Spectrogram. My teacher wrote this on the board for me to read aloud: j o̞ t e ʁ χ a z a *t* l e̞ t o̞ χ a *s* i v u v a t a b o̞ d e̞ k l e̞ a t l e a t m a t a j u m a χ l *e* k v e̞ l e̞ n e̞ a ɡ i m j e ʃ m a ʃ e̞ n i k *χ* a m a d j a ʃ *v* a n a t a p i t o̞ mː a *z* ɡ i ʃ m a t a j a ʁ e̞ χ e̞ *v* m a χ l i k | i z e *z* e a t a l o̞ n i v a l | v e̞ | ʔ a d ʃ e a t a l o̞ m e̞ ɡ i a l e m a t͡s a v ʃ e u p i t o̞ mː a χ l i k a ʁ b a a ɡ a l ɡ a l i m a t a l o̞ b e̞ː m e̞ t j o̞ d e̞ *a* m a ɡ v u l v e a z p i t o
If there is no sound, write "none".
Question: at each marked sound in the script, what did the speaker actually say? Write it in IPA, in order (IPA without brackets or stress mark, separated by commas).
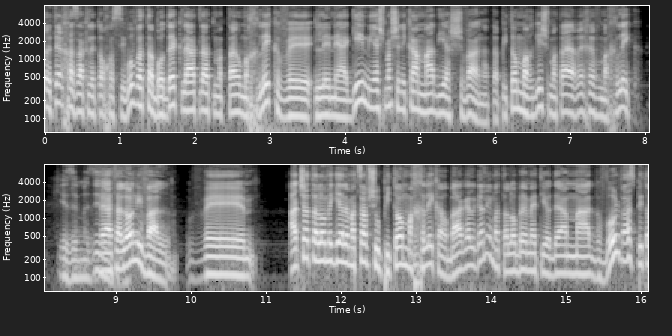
k, s, i, ʁ, v, ʁ, v, v, a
